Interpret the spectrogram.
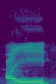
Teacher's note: आयन का मखरज हलक के दरमियाने हिस्से से आयन अदा होते हैं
